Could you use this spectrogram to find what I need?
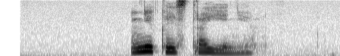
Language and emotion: Russian, neutral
